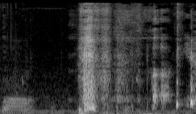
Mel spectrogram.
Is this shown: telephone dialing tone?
no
